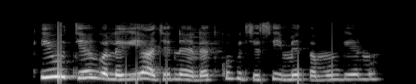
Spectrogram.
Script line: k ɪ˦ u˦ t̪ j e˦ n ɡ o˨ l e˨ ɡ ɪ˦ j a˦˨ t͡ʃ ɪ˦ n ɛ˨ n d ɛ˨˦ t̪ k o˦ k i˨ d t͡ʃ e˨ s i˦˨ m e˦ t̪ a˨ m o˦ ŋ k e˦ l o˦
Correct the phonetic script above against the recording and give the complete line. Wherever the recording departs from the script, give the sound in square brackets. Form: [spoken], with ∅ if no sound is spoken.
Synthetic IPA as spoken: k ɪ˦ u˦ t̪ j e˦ [ŋ] ɡ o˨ l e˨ ɡ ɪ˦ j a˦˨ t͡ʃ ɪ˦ n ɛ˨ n d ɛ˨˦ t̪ k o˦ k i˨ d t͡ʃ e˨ s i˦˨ m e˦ t̪ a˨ m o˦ ŋ [ɡ] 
